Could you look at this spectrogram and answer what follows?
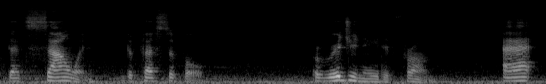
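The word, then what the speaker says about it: Samhain: the site in Ireland where it said that sowin the festival originated from at this cave and at that place which is spelled Sam Hayne but pronounced salwan you know Halloween Hallows Eve so here we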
